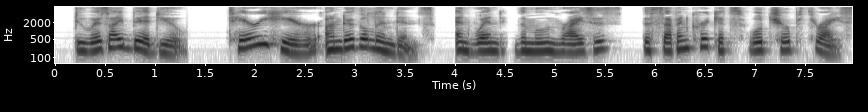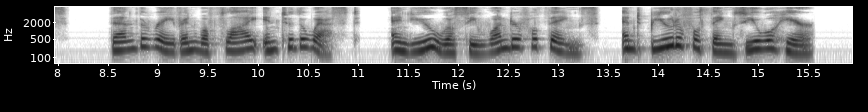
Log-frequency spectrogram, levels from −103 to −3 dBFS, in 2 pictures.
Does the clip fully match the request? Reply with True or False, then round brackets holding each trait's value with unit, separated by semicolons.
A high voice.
True (195 Hz)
